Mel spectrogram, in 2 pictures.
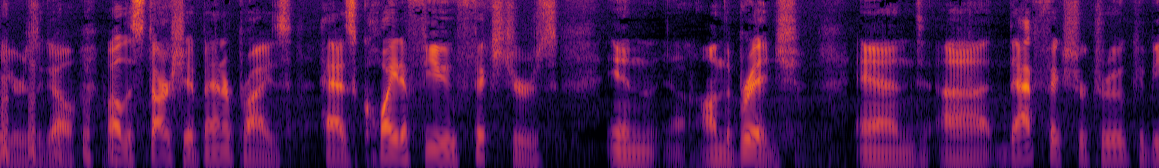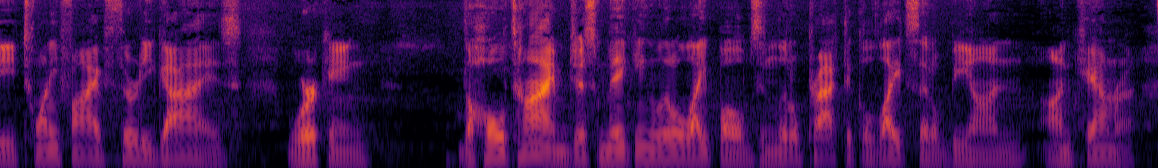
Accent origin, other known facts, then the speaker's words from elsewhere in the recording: Southern California, United States; an American who grew up in Southern California in the film industry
